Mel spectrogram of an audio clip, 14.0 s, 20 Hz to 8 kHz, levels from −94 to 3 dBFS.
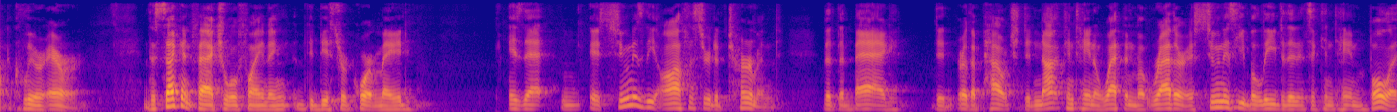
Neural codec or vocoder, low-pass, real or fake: codec, 16 kHz, 8 kbps, FunCodec, trained on LibriTTS, 25 frames a second; 7.2 kHz; fake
